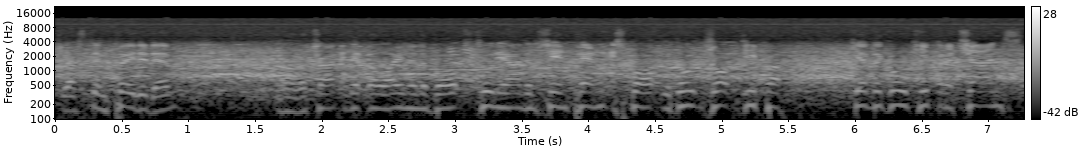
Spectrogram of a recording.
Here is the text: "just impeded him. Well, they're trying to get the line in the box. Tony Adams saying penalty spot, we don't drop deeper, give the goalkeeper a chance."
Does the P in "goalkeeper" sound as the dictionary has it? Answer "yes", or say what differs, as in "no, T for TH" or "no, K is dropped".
no, F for P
